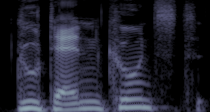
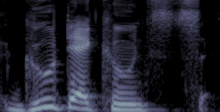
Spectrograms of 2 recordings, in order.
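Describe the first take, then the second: First: The name has an extra n sound mid-word. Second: The name has no extra n sound mid-word. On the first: The speaker calls it wrong. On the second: The speaker calls it right.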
